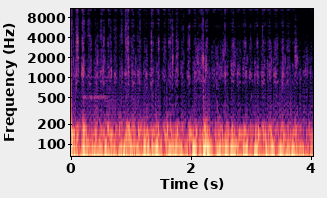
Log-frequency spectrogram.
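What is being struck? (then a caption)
Scratch-art coated paper sheet scratched with a wooden stylus. A wooden stylus scratches and rubs across a thin black-coated scratch-art card lying flat, while the other hand holds a second stylus. The result is a steady, close scraping texture with a heavy low rumble and faint bright grainy streaks throughout.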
